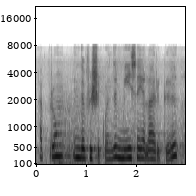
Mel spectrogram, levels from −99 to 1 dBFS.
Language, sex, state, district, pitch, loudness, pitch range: Tamil, female, Karnataka, Bangalore, 230 Hz, -14 LUFS, 220-260 Hz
